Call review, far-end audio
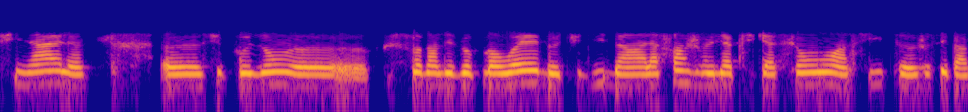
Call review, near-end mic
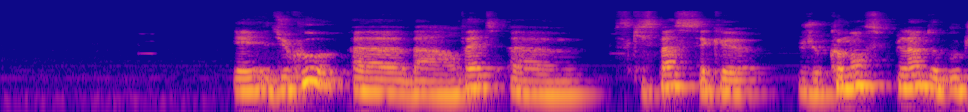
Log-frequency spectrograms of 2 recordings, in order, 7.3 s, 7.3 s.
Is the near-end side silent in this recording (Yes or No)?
No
